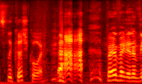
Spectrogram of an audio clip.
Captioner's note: laughs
